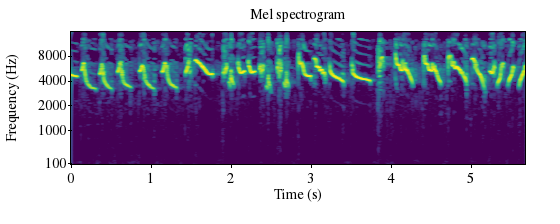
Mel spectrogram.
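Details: White-eye song: rapid, high, sweet downslurred chirps and twitters strung together almost continuously, each note brief and sharply falling, with crisp clicks between notes.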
